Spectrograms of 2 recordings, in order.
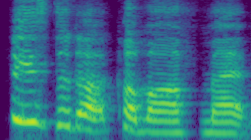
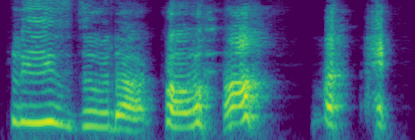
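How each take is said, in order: First: Said in the usual way. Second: Request broken by a laugh; giggling mid-request to the host; laughing through it. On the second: Real, not acted. Host asks guest to stay on mic, laughing.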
